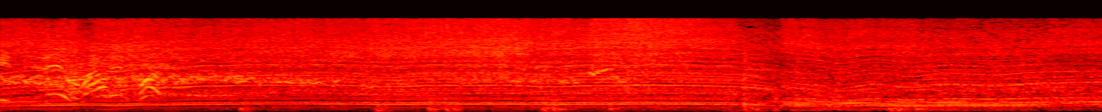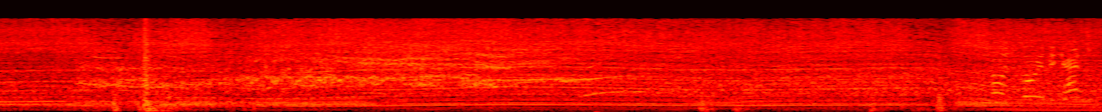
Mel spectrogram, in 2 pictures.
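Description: Race cars roar around a track on the final lap in Mafia Definitive Edition, engines revving and shifting in rising and falling sweeps, with tire noise and a race announcer talking over them throughout.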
